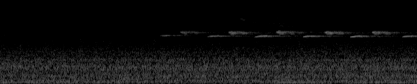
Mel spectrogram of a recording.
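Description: Great tit singing a high, bright two-note whistle, repeated about twice a second, over a steady low background rumble.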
